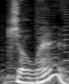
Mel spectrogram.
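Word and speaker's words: Joann: Is it Joan or Joanne? – Joanne. – It is Joanne.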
